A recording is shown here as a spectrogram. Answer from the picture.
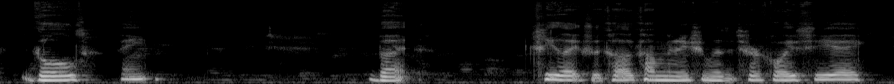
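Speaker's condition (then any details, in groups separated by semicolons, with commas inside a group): Dystonia; affects how speech sounds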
